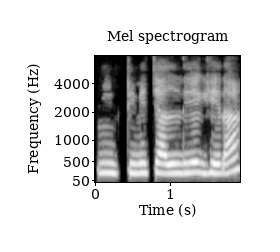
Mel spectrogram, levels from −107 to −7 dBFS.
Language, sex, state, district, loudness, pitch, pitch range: Bengali, female, West Bengal, Dakshin Dinajpur, -14 LUFS, 230 Hz, 225-235 Hz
